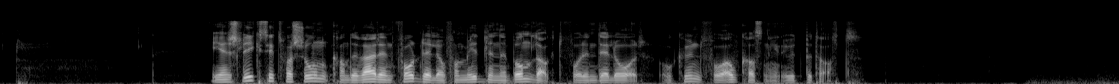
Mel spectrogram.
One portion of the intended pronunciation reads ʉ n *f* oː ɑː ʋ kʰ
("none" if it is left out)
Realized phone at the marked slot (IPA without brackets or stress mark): f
